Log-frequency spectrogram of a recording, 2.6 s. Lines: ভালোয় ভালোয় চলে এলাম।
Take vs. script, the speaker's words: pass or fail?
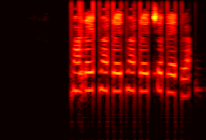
fail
